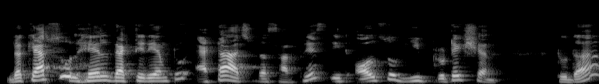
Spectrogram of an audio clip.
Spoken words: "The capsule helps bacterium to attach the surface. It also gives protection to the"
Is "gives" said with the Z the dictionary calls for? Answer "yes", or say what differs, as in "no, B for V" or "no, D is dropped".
no, Z is dropped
